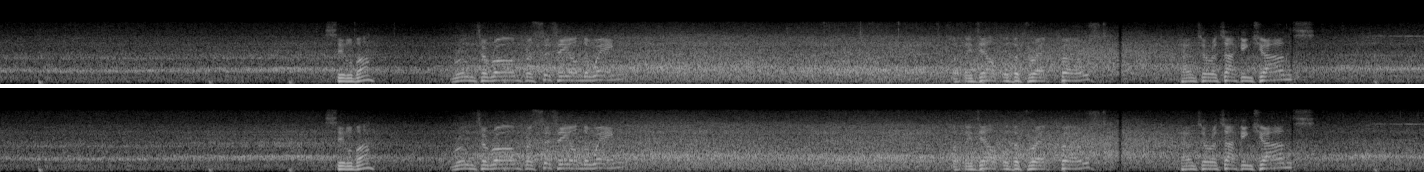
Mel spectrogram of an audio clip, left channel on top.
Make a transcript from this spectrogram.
Silva. Room to roam for City on the wing. But they dealt with the threat posed. Counter-attacking chance.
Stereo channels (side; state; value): both; normal; correlation 0.56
